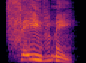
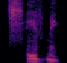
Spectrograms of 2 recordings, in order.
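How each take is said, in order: First: Much higher and louder plea; pleading prayer. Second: Much softer, near-breath plea; hushed prayer. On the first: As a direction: cry out to God. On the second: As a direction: whisper it to God. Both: Acted. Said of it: "Just say, "Lord, I surrender".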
